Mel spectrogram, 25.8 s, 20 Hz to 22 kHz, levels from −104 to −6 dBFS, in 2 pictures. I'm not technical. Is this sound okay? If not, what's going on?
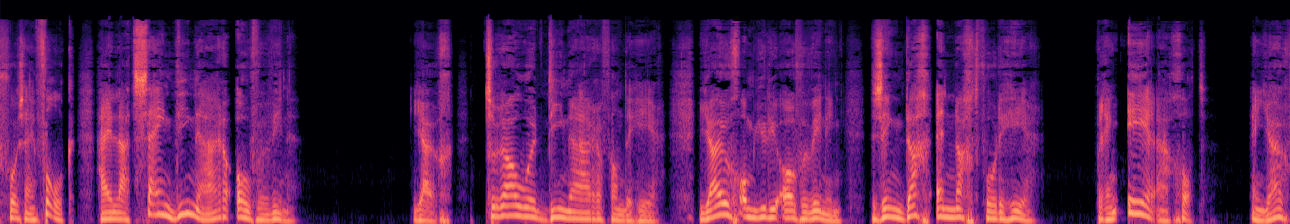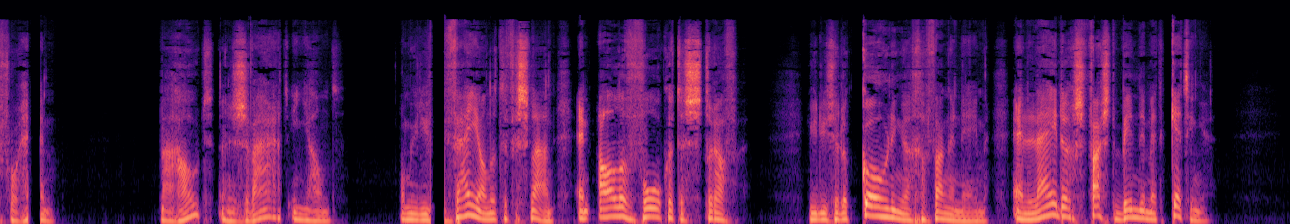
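No. The speech breaks off twice: from 13.18 to 13.31 s, a silence of about 130 milliseconds, and from 17.20 to 17.35 s, about 144 milliseconds. Each is a gap at a join of encoded pieces. The recording was compressed in separate sections and then stuck together untrimmed, so the brief silence the encoder leaves at each section's edges stayed in. The speech cuts off, with blurred edges, then resumes exactly where it left off.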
